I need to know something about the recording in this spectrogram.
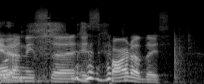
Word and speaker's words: Djurgården: Djurgården, yeah. So some people Interesting, okay. will say Djurgården maybe or something, but it's Djurgården. Yeah, that's how I usually pronounce it.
